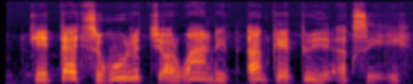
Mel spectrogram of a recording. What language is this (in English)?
Kalenjin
